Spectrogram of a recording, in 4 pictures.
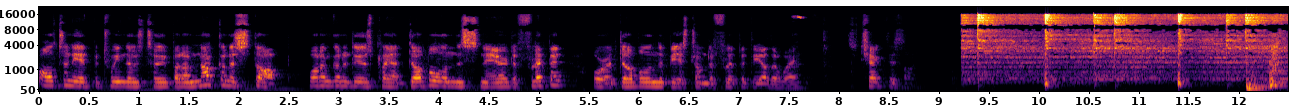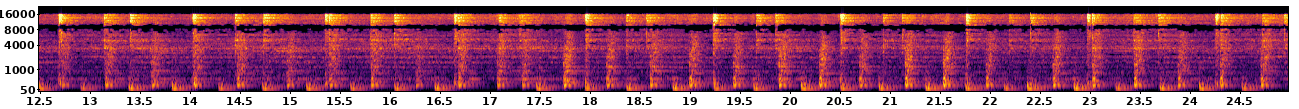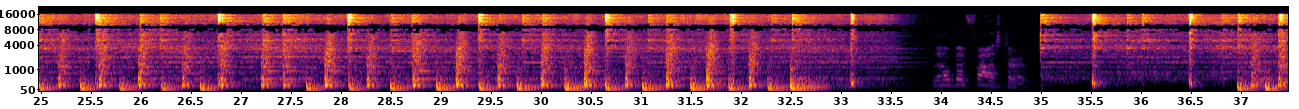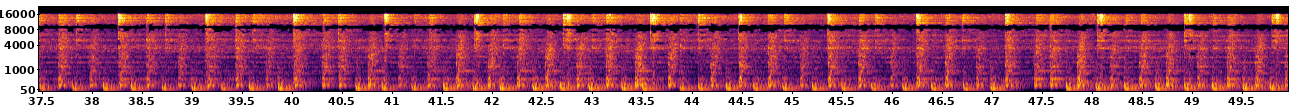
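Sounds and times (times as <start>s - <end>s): snare drum: 9.2s - 33.2s, 35.4s - 49.9s
ride cymbal swing rhythm: 9.2s - 33.6s, 35.0s - 49.9s
bass drum: 12.1s - 33.2s, 36.9s - 49.9s.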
